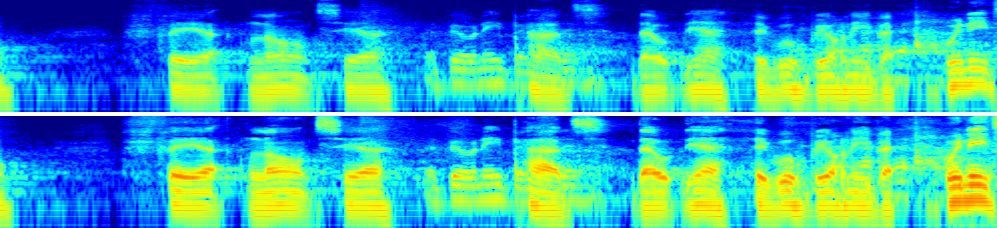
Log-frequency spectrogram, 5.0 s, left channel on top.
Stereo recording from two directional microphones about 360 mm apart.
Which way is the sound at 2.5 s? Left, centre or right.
Centre.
